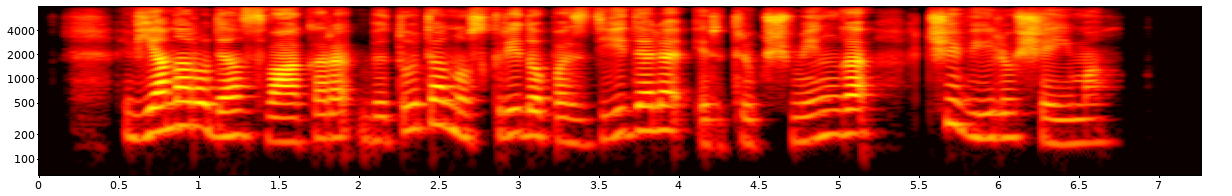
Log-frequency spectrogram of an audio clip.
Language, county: Lithuanian, Vilnius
